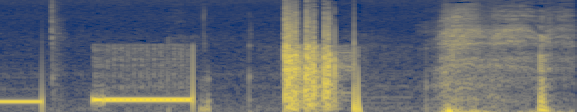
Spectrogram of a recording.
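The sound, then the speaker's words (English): A telephone handset is picked up and slammed down on a call, heard as short, steady line tones followed by two rough, clattering bangs. It is loud and abrupt, with no talk. “she's just picking up and slamming down the phone”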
